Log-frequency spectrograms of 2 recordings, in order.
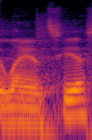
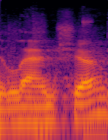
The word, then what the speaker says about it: Lancia: drive some people say Lancia some people say lancha which is how you're supposed to pronounce it but I've always heard the Top Gear guys say Lancia so that's how I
